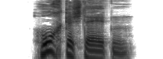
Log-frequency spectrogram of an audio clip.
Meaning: inflection of hochgestellt: 1. strong genitive masculine/neuter singular 2. weak/mixed genitive/dative all-gender singular 3. strong/weak/mixed accusative masculine singular 4. strong dative plural
- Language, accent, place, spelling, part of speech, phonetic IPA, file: German, Germany, Berlin, hochgestellten, adjective, [ˈhoːxɡəˌʃtɛltn̩], De-hochgestellten.ogg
